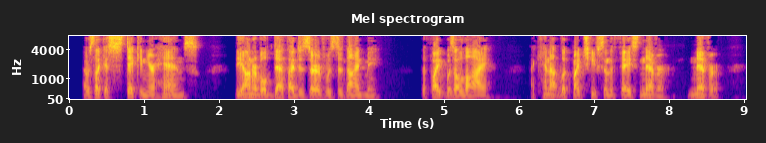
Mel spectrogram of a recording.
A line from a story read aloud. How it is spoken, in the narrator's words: he cried bitterly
